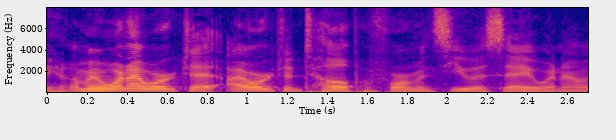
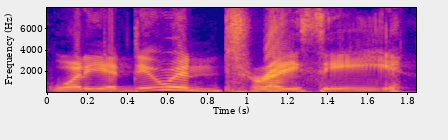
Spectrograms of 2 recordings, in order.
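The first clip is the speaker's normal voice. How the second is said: creepy taunting caller; 6 semitones higher, 7 dB louder, slower than usual. Retold or imitated.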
